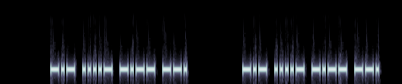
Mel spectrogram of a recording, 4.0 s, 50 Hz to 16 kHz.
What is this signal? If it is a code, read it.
Morse code, heard as a keyed tone, about 41 wpm, 700 Hz. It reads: K4YG K4YG
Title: USA Call Signs - 4 Characters - Repeated 2x - 45wpm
